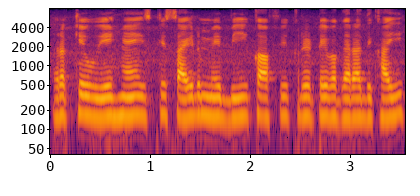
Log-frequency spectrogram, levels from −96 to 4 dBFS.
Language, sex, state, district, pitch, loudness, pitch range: Hindi, female, Haryana, Jhajjar, 160 Hz, -17 LUFS, 155-165 Hz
